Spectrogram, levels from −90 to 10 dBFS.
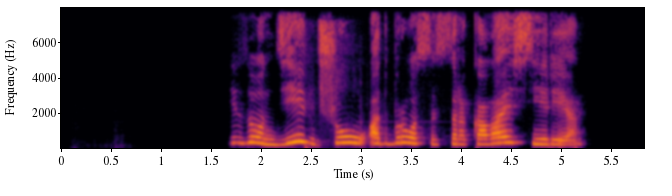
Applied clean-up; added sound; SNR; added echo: neural mask model DeepFilterNet 3.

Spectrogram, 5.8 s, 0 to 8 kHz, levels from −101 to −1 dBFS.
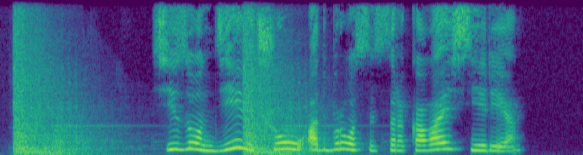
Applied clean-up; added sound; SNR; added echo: none; Explosion; 9 dB; none.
